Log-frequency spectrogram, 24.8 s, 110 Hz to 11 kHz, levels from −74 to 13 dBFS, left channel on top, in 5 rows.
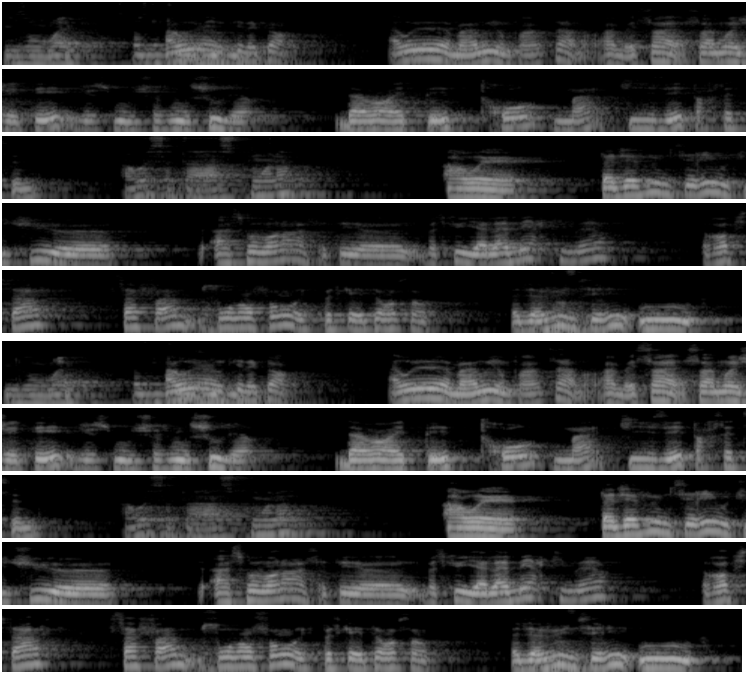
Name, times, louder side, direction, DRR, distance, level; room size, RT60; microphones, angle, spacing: voice 1, 0.0-0.6 0.9-1.7 10.7-11.9 21.1-21.3 23.3-23.6, equal, 25° left, 6 dB, 1.8 m, -37 dB
voice 2, 1.1-1.9 2.6-6.6 7.2-10.2 12.9-13.4 13.9-15.6 16.3-18.9 19.5-20.2 20.6-22.7 23.2-24.5, right 3 dB, 40° right, 10 dB, 0.4 m, -28 dB
22.5 x 9.6 x 6.1 m, 1.1 s
head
